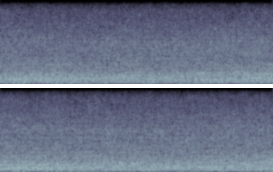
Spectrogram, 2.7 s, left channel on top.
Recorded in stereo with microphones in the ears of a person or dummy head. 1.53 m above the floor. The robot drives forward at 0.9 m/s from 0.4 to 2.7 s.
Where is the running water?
50° right (ahead or behind), 1.3 m; by 2.8 s 20° right (ahead or behind), 3 m.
